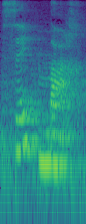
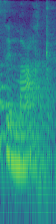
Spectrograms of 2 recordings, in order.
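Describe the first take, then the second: First: The final K sound is silent. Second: The final K sound is pronounced. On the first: The speaker calls it right. "le K final devient muet, on dit Saint-Marc" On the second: The speaker calls it wrong. "on ne dit pas Saint-Marc"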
